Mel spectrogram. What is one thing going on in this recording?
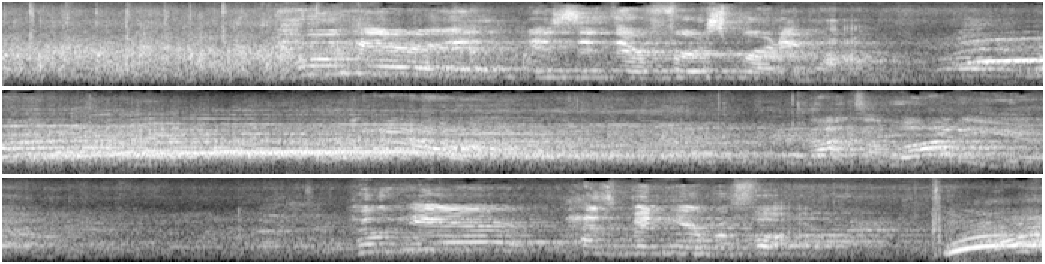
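A young woman speaks with animation through a microphone in a large echoing hall.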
